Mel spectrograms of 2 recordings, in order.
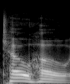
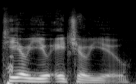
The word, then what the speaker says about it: Touhou: it's the one with it's not Toho, it's like To, like it's got an long. Touhou.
